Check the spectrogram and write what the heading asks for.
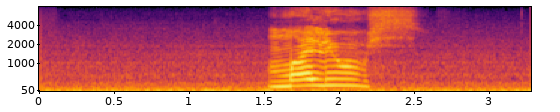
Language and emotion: Russian, sad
